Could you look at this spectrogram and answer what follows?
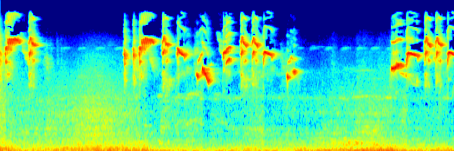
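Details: Orange-headed thrush, caged, singing tirelessly for bird therapy: crisp downslurred whistles and sharp clicks repeated in lively bursts, a short quiet spell, then another run of bright paired whistles.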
